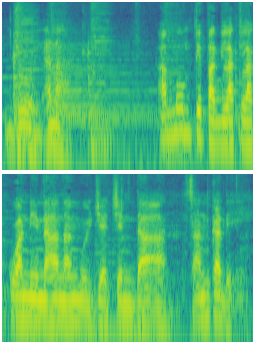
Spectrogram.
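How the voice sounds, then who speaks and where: Male actor as gruff Ilocano dad, fond of drink, suspicious and scolding, radio comedy drama style over music. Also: medium pitch, normal speed, lightly acted. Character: gruff, suspicious, hard-drinking father, scolding his children.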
